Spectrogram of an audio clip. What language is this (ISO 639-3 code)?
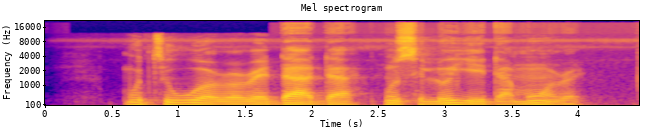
yor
